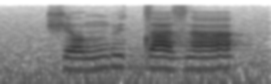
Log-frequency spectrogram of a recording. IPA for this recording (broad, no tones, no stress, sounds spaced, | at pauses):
t͡ʃ ʌ ŋ ʉ d a z ã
